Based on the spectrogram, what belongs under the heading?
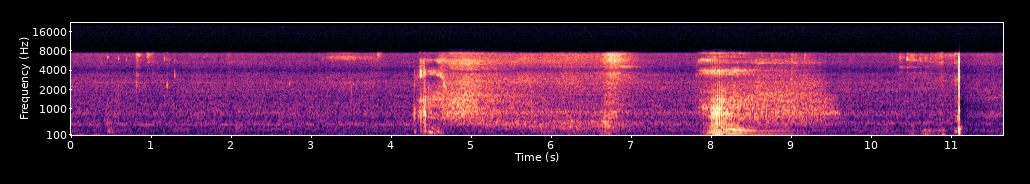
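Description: Quiet room noise with a few snorting, grunting breaths, one loud rattling snore near the end of the stretch; snoring.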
